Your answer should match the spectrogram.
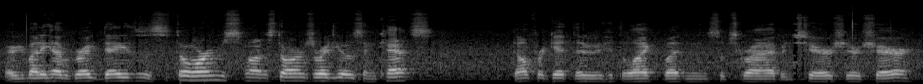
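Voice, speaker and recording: A man's voice: a little high, fairly even intonation, unhurried, fairly bright tone, rough recording. A middle-aged or older man talking in a casual, unscripted, plain-spoken and folksy way as the host of a hobby video. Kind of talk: casual unscripted vlog monologue. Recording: clear background noise, ambient sound.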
